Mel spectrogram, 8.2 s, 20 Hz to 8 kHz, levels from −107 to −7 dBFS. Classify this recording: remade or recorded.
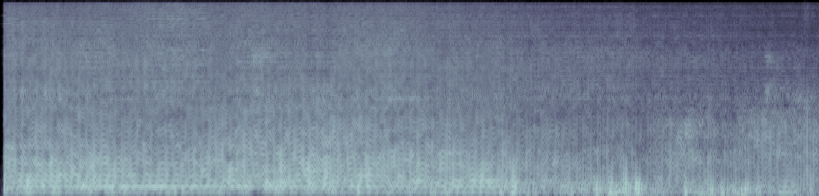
remade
